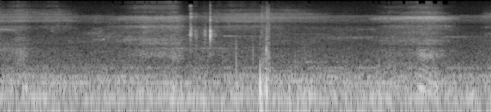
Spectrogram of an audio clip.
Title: Baby snoring (ख़र्राटे )😱 itne jor se kharrate #babyvoice #cutebaby #babysounds #babyvideo #snoring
